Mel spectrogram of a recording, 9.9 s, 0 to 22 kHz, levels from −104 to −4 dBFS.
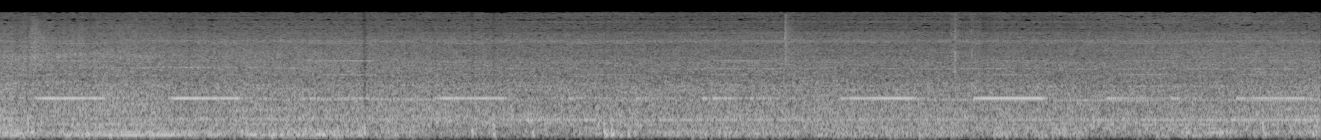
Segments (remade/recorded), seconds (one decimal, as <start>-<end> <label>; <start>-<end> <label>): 0.0-9.9 recorded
